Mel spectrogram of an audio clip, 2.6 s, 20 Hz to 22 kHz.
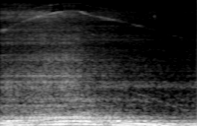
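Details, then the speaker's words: Toyota Prado 120 with 1KD-FTV diesel, cold, during injector diagnostics. Cold revving with a deep even rumble and only mild injector clatter, normal noise for a cold engine; stated injector load spec is 11 to 16. "it's about what they normally sound like so it is normal to hear a bit of noise when they're cold so don't panic"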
